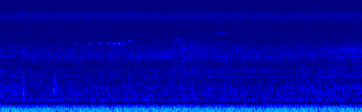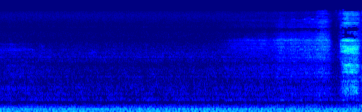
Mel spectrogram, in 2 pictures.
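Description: Steady low background hum with no other activity, typical of room tone. A soft breath comes near the end.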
